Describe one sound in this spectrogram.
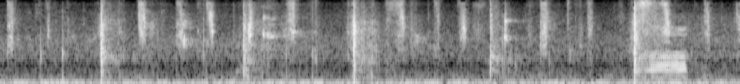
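Tennis rackets strike a ball back and forth with sharp pops outdoors.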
